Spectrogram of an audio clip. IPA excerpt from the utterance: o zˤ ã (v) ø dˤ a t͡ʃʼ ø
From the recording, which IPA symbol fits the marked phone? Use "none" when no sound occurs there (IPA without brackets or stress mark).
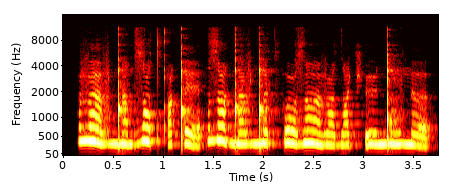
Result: v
